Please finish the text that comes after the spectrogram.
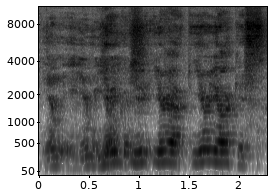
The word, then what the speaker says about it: Yuriorkis: Yuriorkis.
